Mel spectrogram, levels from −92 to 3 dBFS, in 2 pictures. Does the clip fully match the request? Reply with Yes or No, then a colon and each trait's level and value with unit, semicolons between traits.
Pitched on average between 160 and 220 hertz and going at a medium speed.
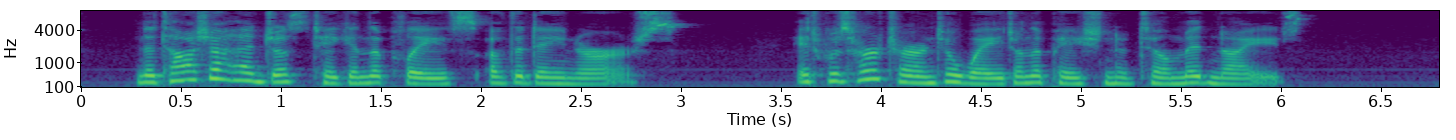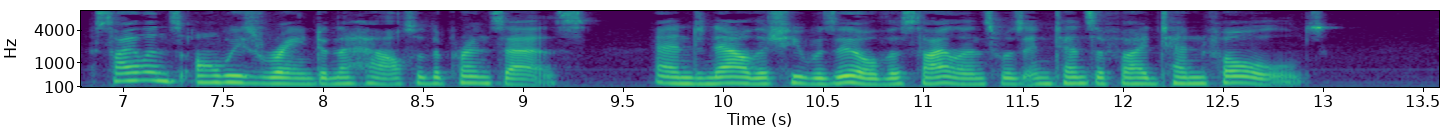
Yes: high, 190 Hz; average, 180 wpm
